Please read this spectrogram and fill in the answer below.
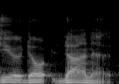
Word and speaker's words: Giordano: Ivy and the owner, Mike Giordano. I said it right. Yes. Giordano.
